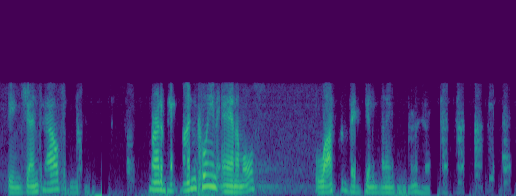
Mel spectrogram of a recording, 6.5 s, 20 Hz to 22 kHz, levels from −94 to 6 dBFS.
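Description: Throughout, the speech carries the buzzy, gravelly roughness of the GSM full-rate codec, and the damage is plainly audible. Nothing passes above about 3.8 kHz, a ceiling that fits the 13 kbps GSM full-rate coder. Unlike a plain low-pass or narrowband channel, this codec excites its vocal-tract model with sparse, regularly spaced pulses, so the voice sounds rasped and grainy rather than merely dull. The lowest bass is trimmed by the call's microphone high-pass filter, which is expected.

From 0.79 to 1.31 s the talker's speech sinks by roughly 40 dB. This is most likely speech suppressed in double talk, where the echo canceller, faced with both sides speaking, turned the microphone down. It differs from a network dropout because the canceller turned the voice down rather than the link losing audio. The same dip returns at 1.78 to 2.43 s, again around 40 dB deep, and at 4.17 to 5.48 s at roughly 35 dB.

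Faint scraps of a second voice appear at 0.99 to 1.03 s and 1.57 to 1.67 s, about 25 dB below the talker, then a longer stretch from 5.49 to 6.39 s at about 20 dB below. This is likely the other side's voice leaking through, loudspeaker sound the echo canceller failed to remove. The leaked voice carries different speech from the talker's, which rules out reverb or a doubled signal.

From 6.39 s to the end at 6.45 s, the room sound drops by about 32 dB. This is background gated by the echo canceller, which clamped the microphone while the loudspeaker played.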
